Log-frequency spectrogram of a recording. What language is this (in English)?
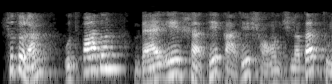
Bangla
